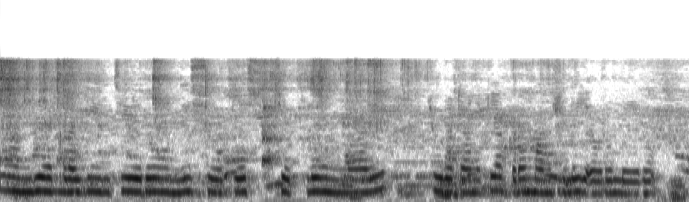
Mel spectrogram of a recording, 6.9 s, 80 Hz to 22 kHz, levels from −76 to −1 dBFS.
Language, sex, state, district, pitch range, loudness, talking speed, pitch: Telugu, female, Andhra Pradesh, Sri Satya Sai, 225-240 Hz, -15 LUFS, 115 wpm, 230 Hz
